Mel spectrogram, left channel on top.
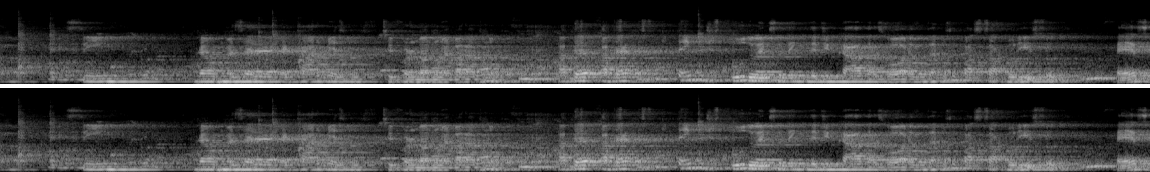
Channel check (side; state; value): both; identical; correlation 1.00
